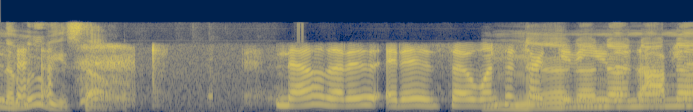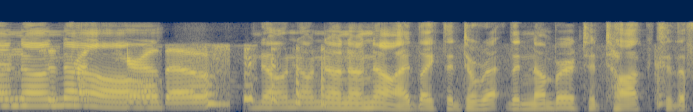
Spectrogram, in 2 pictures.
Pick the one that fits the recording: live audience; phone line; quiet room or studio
phone line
